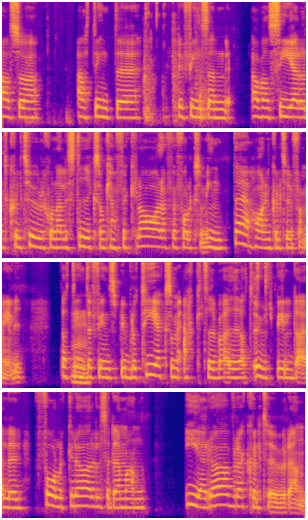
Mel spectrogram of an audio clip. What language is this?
Swedish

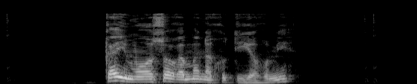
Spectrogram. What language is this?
Santa Ana de Tusi Pasco Quechua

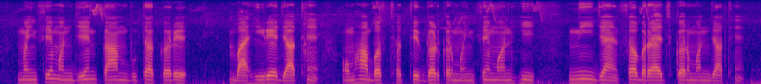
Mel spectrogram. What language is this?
Chhattisgarhi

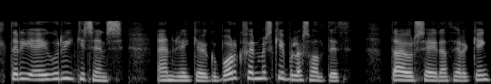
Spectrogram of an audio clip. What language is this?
Icelandic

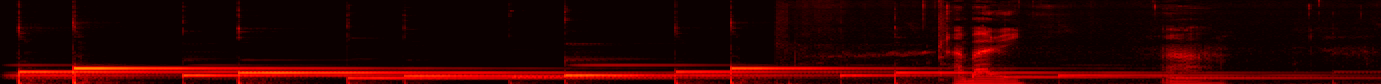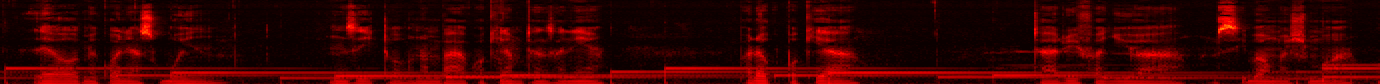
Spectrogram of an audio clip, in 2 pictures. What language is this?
Swahili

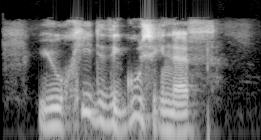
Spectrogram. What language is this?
Kabyle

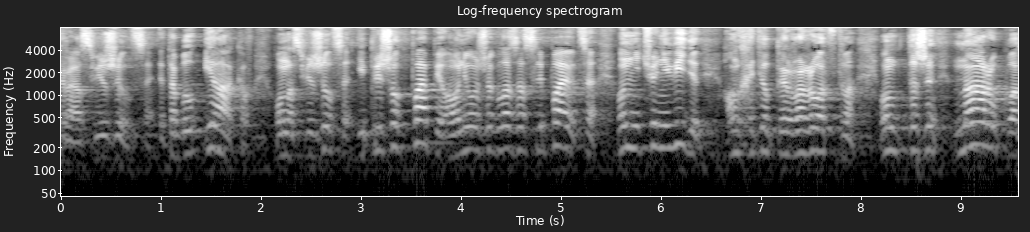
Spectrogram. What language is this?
Russian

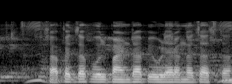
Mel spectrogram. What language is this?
Marathi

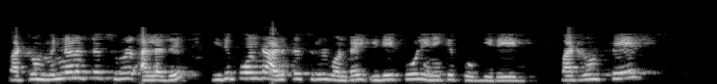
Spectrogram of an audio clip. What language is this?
Tamil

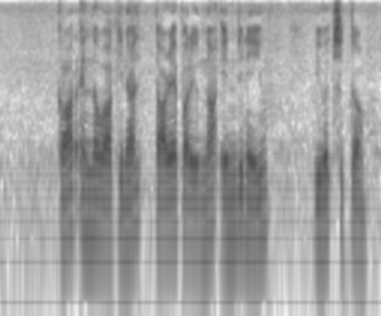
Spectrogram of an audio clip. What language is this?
Malayalam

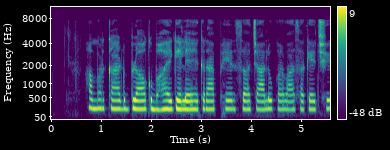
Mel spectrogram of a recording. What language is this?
Maithili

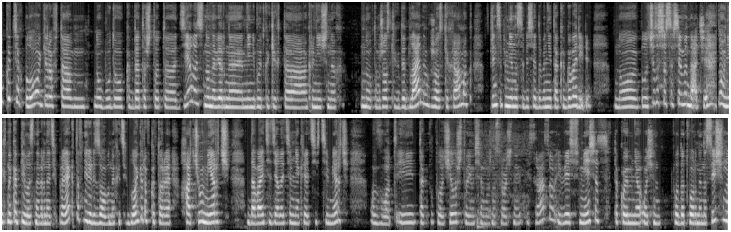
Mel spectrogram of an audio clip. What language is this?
Russian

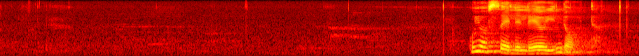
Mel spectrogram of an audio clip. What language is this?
Xhosa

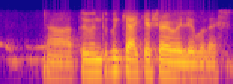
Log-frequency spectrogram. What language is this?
Kashmiri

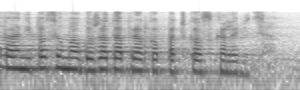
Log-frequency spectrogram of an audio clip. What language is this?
Polish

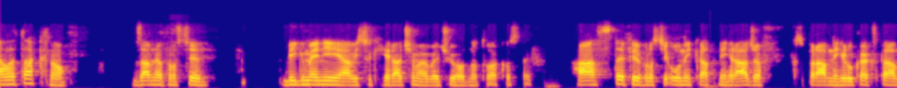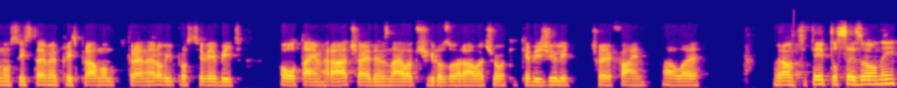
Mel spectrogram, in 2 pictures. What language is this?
Slovak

